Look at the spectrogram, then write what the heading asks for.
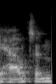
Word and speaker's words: Houghton: were up in like I'm gonna say Houghton but apparently michiganders pronounce it differently like Hooten or something like that um and it was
